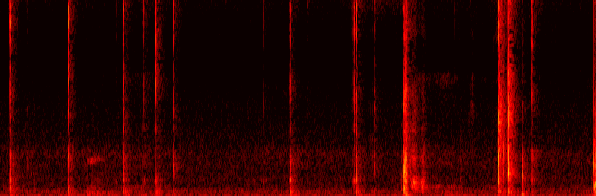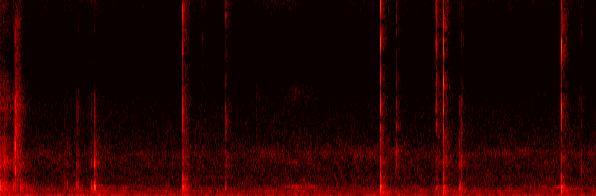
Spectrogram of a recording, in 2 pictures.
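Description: Sheets of a scrapbook paper pad being flipped through by hand: scattered short clicks and flicks of paper, loudest around four and five seconds in.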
